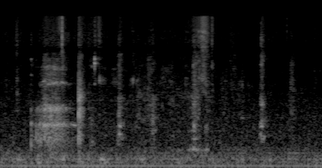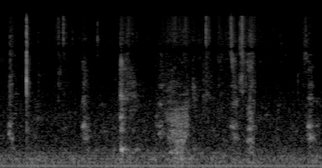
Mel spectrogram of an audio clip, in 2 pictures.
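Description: Near silence: room tone with a faint steady low hum and scattered faint small clicks.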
